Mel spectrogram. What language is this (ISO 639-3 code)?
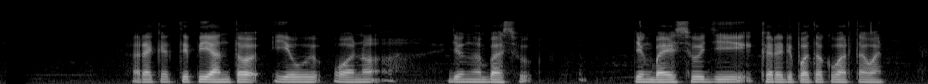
sun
